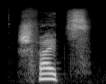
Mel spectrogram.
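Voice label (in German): "schweiz", German; pronunciation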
